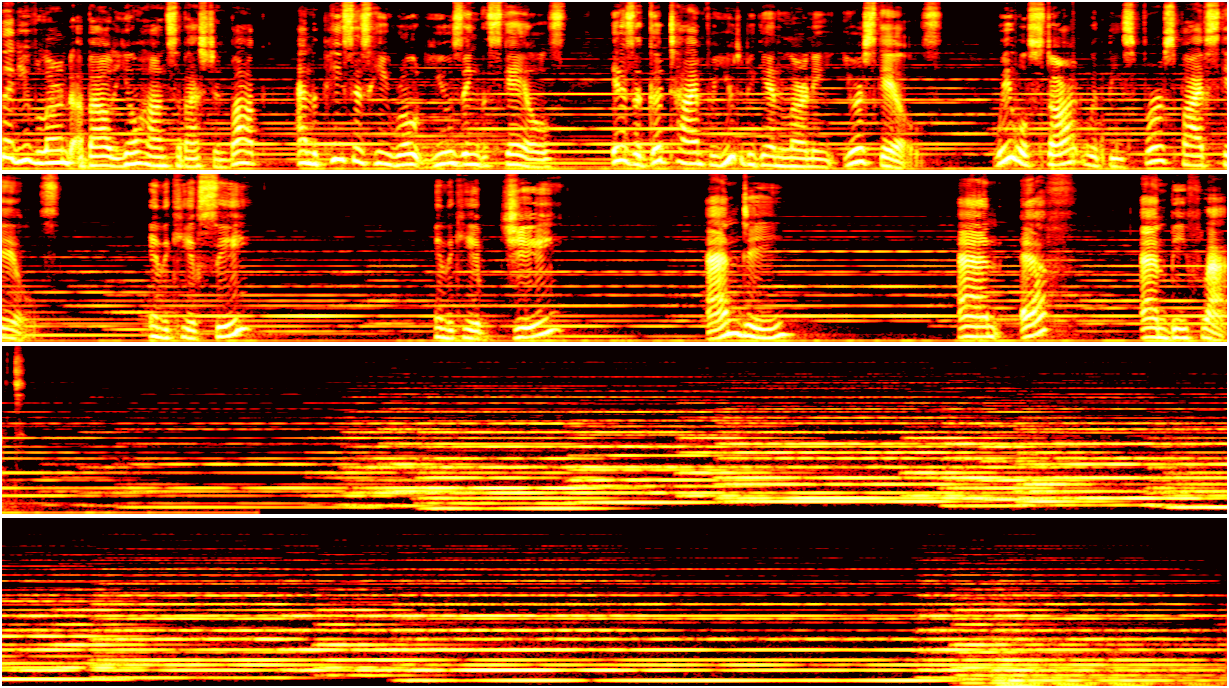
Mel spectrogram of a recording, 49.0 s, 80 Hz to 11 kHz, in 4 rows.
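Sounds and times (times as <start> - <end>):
organ music: 0.0 - 49.0.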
